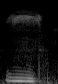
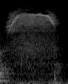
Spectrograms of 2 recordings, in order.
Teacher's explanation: z you do everything the same as s but you turn on your vocal chords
